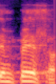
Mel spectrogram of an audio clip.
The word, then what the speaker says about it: M-Pesa: across africa is the um in pesa and i might be saying it wrong then pesa and the mobile banking right yeah it's in peso it's called mobile money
